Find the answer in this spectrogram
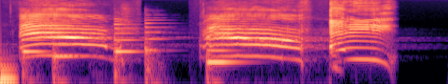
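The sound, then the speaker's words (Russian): A cat meows loudly, a rapid run of drawn-out and clipped meows with a couple of very short chirps between them, heard alone with no talking. “Пусть читает лучший кот.”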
